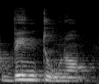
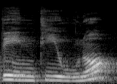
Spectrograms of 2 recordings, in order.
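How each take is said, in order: First: The i before uno is dropped. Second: The i before uno is pronounced. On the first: The speaker calls it right. "si perde la i e diventa ventuno" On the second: The speaker calls it wrong. "non si pronuncia ventiuno"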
